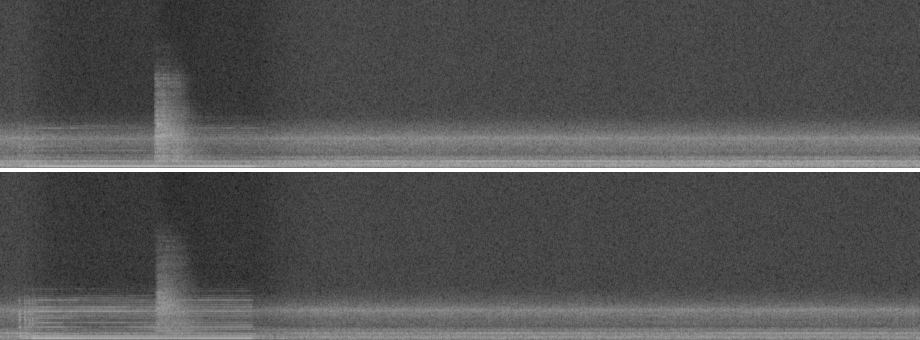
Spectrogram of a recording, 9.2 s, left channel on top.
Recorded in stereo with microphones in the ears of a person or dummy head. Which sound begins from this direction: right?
A violin, at 0.2 s.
